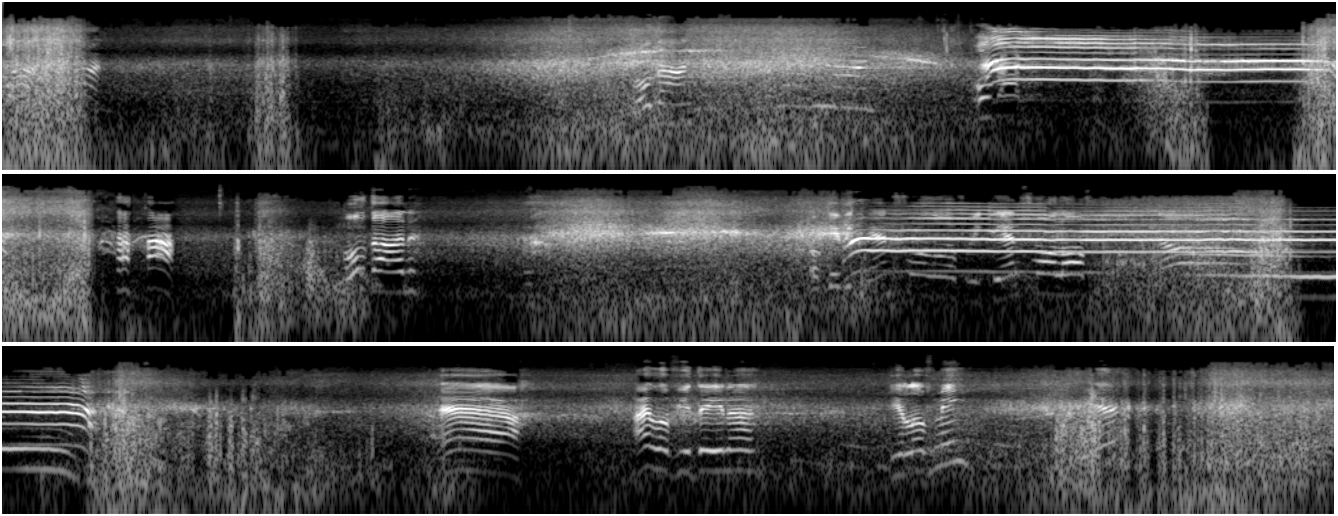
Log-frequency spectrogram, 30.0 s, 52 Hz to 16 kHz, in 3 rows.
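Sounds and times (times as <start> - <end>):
wind gusts on microphone: 0.0 - 30.0
girl screaming: 7.3 - 10.0, 16.4 - 20.8.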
